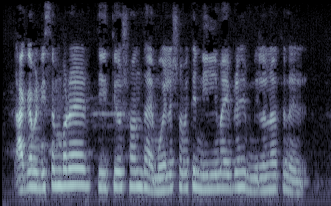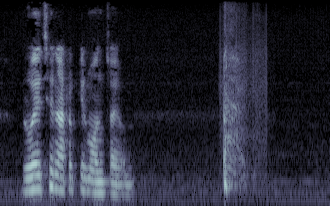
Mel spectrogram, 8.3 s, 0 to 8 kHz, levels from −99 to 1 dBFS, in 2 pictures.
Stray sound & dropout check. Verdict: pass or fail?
fail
